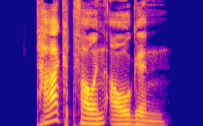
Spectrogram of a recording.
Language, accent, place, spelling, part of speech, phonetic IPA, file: German, Germany, Berlin, Tagpfauenaugen, noun, [ˈtaːkp͡faʊ̯ənˌʔaʊ̯ɡn̩], De-Tagpfauenaugen.ogg
- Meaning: plural of Tagpfauenauge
